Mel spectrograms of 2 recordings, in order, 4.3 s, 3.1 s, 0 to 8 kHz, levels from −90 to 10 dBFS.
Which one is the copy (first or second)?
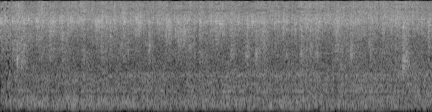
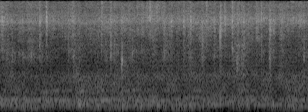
second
